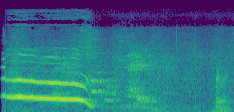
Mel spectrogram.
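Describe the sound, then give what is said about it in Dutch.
A child's voice mimics a wolf howl, playing a wolf from The Jungle Book, one long, loud, steady note that slides downward and fades, followed by softer vocal sounds. “Ik ben Ratja de Wolf.”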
